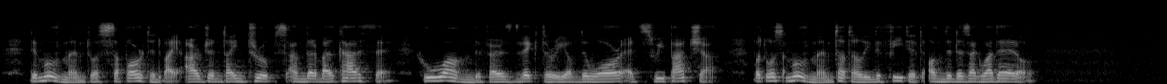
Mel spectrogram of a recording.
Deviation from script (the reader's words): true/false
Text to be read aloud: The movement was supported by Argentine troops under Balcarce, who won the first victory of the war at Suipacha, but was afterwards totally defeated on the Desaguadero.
true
